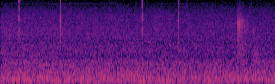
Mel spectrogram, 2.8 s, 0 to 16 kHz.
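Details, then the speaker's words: Nissan Skyline R30 with RB engine, after years sitting, injector bench-tested with jumper leads to a battery: sharp isolated high clicks as power touches it, opening and closing fine; injectors suspected gummed up. "I can feel it through the says click click click click so that's that's opening closing fine"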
